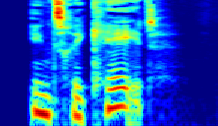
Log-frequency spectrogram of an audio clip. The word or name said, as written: intrikat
